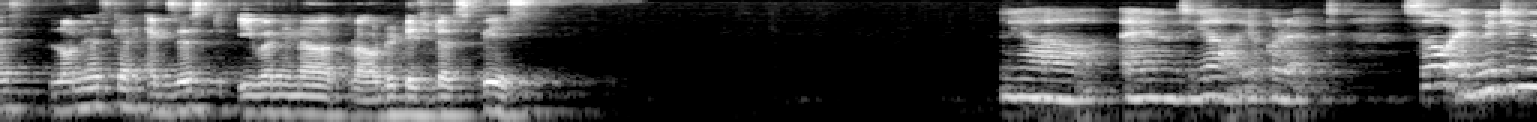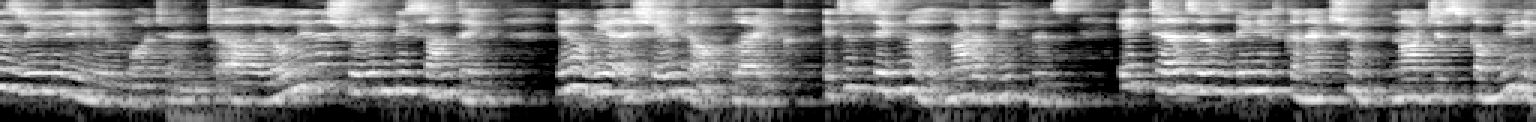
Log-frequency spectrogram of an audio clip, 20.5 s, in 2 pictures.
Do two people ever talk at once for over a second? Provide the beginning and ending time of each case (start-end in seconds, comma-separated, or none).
none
